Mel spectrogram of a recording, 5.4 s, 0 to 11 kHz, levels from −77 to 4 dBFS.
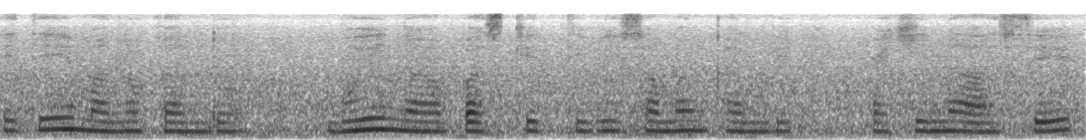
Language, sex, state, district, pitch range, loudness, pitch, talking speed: Nagamese, female, Mizoram, Aizawl, 220-230 Hz, -18 LUFS, 225 Hz, 165 wpm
